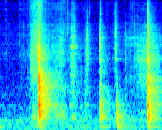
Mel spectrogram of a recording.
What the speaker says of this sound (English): chop up an onion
